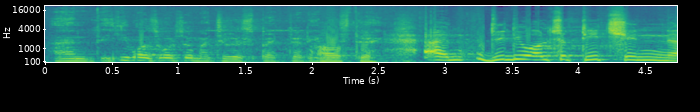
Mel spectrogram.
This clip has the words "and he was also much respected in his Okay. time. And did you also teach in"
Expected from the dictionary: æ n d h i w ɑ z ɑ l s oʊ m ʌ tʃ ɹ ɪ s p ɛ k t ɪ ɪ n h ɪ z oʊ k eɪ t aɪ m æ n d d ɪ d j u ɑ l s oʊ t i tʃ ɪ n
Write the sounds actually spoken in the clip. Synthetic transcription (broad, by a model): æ n d h i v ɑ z ɑ l s oʊ m ʌ tʃ ɹ ɪ s p ɛ k t ɪ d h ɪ oʊ k eɪ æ n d d ɪ d j u ɑ l s oʊ t i tʃ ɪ n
